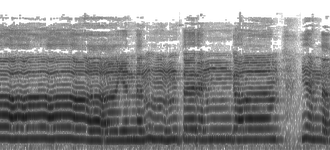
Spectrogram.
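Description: Unaccompanied solo voice singing a line of a Kannada devotional song in long, drawn-out, ornamented notes, with a short break for breath about four and a half seconds in.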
